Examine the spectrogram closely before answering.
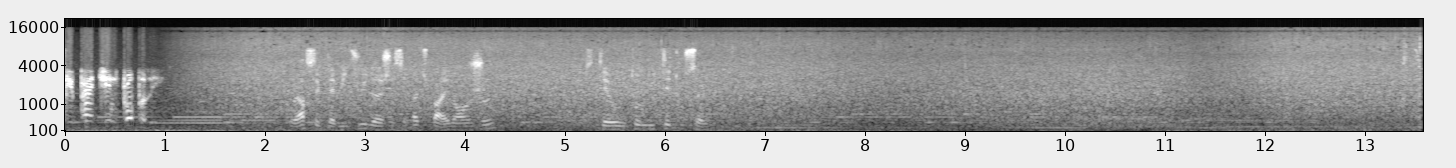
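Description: Rain falls steadily and hisses outdoors.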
